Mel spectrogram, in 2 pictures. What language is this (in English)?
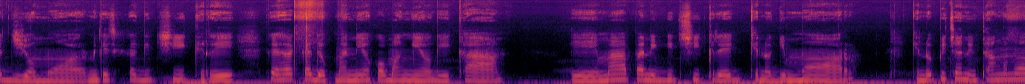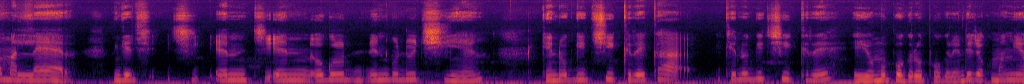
Luo (Kenya and Tanzania)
